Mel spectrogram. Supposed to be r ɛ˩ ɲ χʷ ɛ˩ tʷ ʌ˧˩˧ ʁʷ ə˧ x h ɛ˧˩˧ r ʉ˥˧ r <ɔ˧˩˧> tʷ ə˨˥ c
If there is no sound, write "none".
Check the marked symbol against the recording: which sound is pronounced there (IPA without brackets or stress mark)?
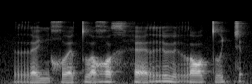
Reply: ɔ˧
